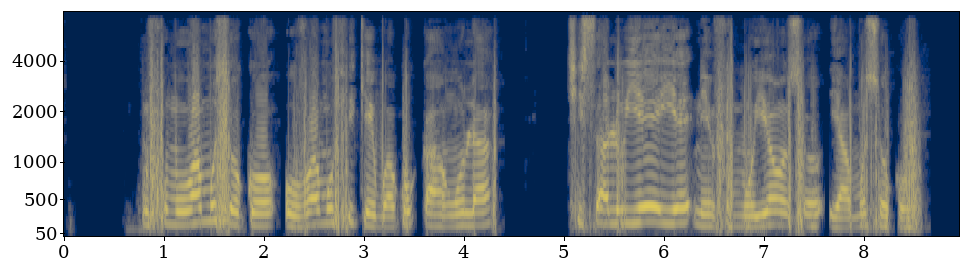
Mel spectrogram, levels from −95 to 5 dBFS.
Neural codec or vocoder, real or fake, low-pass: none; real; 7.2 kHz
